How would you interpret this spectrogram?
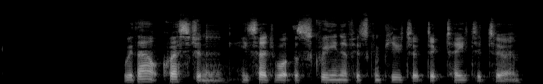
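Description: Around 2.06 to 2.26 s there's an AAC frame loss with concealment: roughly 128 ms of the speech went missing, and the decoder patched it from the last good spectrum, leaving a smeared, noisy stretch.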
